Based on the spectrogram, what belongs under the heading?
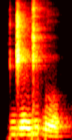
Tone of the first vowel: high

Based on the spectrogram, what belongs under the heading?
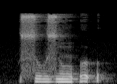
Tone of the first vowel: low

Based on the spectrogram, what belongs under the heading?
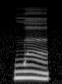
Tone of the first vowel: falling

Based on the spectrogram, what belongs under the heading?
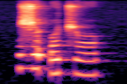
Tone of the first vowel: falling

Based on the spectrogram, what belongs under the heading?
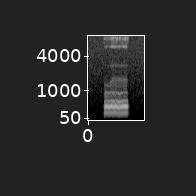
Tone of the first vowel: low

